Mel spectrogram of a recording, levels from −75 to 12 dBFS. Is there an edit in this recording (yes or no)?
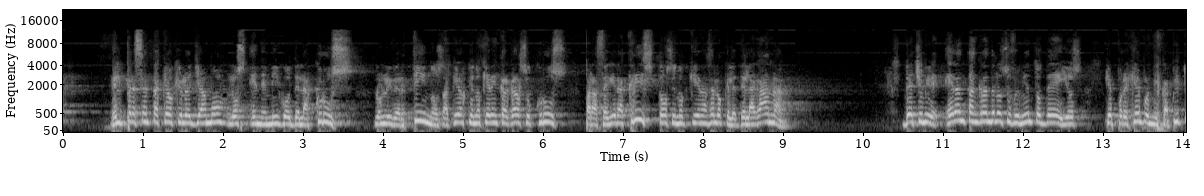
yes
